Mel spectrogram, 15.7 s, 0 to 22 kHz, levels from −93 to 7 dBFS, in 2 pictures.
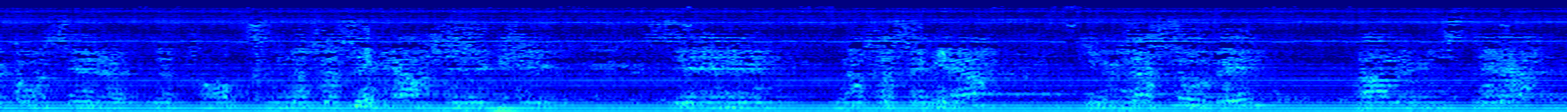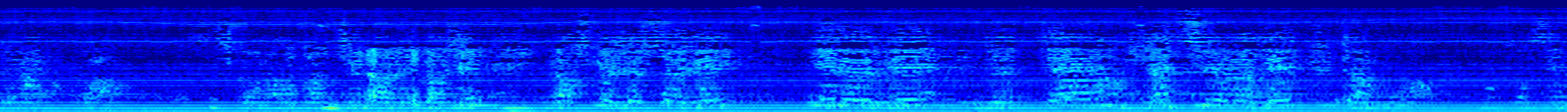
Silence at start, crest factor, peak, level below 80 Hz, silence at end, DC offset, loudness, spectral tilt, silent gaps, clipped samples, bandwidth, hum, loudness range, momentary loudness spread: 0 s; 18 dB; -36 dBFS; -64 dBFS; 0 s; under 0.1%; -53 LUFS; -3 dB/octave; none; under 0.1%; 17 kHz; 50 Hz at -60 dBFS; 2 LU; 6 LU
